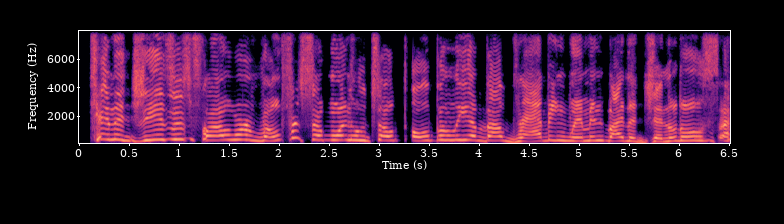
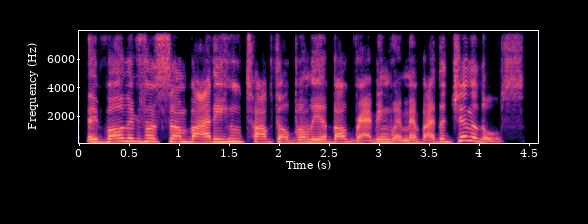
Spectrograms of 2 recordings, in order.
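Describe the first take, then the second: First: Higher, incredulous reading voice; mocking read. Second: Said in the usual way. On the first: Shown as a demonstration. Reading the article aloud to viewers, mocking and higher. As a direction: read it out as if it's absurd. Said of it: "I gotta read this". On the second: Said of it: "restates the line plainly".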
